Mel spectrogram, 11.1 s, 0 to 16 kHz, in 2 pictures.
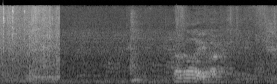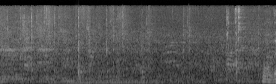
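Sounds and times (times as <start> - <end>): claw machine humming: 0.0 - 1.2, 4.8 - 10.8.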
